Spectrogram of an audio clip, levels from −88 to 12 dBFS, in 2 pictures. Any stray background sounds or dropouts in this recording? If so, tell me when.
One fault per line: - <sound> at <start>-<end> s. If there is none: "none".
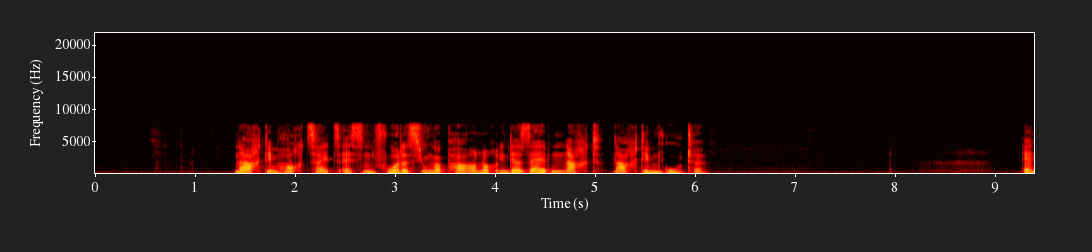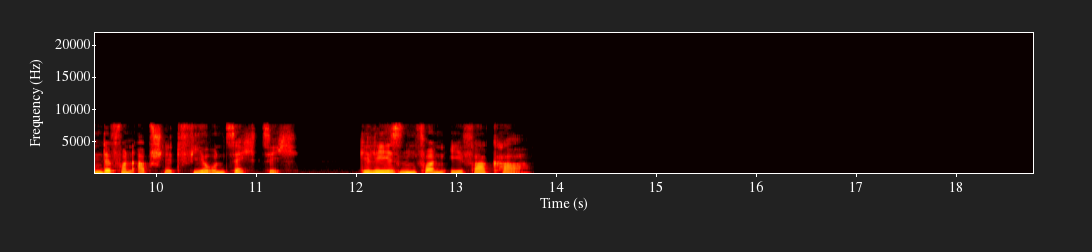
none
